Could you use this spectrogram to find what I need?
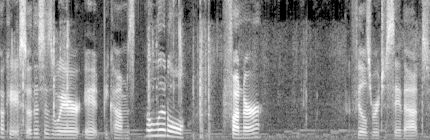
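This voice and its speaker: A woman at a fairly slow pace, music in the background. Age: 30s. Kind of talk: casual voice-over for a plan-with-me video. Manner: dry humor.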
